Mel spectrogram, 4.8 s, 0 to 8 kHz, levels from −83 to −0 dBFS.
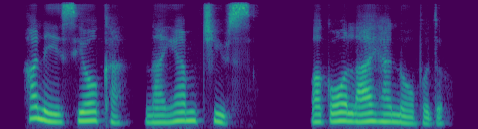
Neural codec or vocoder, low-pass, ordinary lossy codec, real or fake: codec, 16 kHz, 0.7 kbps, FocalCodec; 7.2 kHz; none; fake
